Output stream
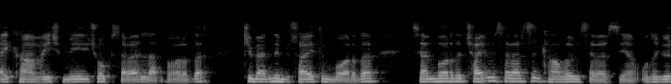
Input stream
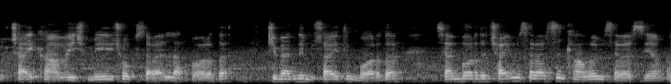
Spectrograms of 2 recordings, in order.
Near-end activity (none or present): none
